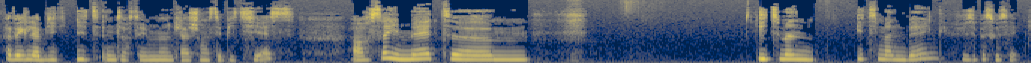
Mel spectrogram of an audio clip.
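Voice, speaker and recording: A woman's voice: fairly high pitch, fairly even intonation, unhurried, pauses often, mellow. A young woman narrating a casual unboxing, hesitant and apologetic, with many fillers, often dropping to a half-whisper, recorded on her phone. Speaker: vlogger.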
